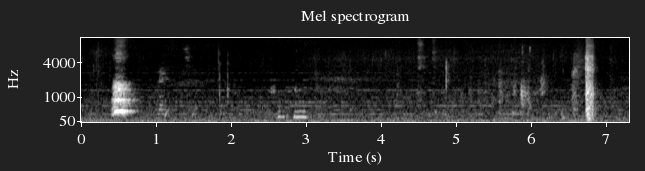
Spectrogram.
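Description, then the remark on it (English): A single sharp dog bark rings out near the start, fairly loud, followed by quiet with faint background noise and a brief knock toward the end. “Sorry guys, I just have to go with my dog.”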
